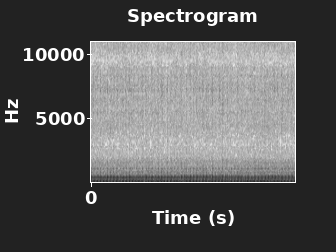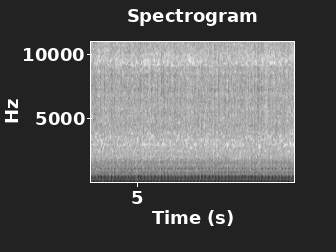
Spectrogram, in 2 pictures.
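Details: 1969 or 1970 Sears snowmobile with a single-cylinder Kohler two-stroke, left sitting outside about a year, on its first run after revival: loud, slightly hunting idle with a hard exhaust note. It is sucking air, so it runs lean.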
